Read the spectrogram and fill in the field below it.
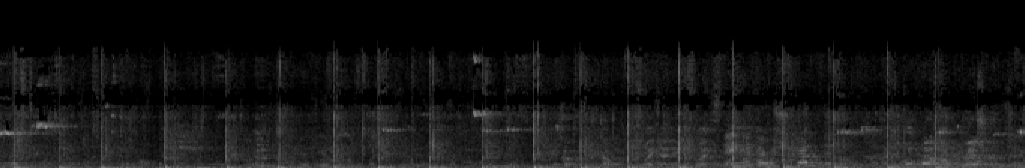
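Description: A basketball bounces on a wooden court, echoing through a large hall.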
